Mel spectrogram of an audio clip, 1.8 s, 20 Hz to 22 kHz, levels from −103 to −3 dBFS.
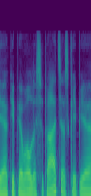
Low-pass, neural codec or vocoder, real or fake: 10.8 kHz; autoencoder, 48 kHz, 32 numbers a frame, DAC-VAE, trained on Japanese speech; fake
